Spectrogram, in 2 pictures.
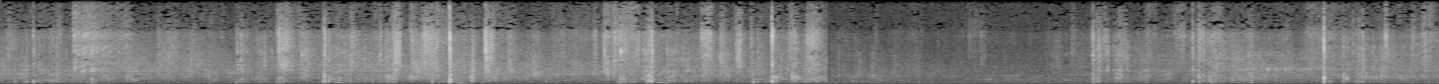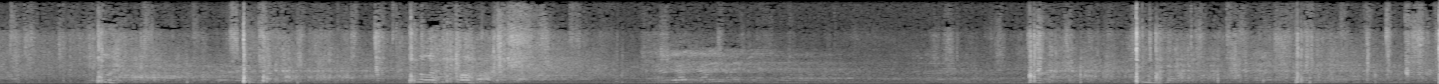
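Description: Tennis rackets strike a ball back and forth in an echoing indoor hall.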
